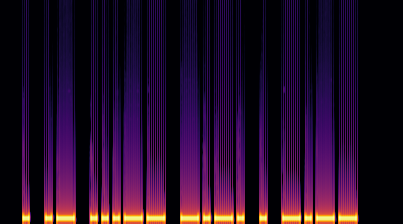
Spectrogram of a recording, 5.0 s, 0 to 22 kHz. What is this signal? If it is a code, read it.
Morse code, heard as a keyed tone, about 17 wpm, 700 Hz. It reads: EA3CEY
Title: DXCC-100 Call Signs - 6 Characters - Repeated 2x - 17wpm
